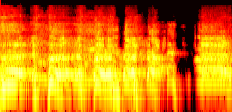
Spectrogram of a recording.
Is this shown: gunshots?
no

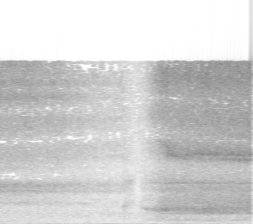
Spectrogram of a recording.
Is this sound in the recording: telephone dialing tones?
no

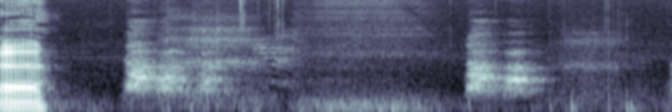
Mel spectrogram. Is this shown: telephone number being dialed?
no

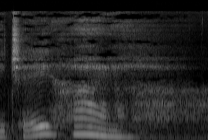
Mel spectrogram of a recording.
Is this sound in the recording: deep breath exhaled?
yes

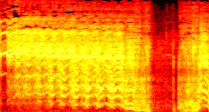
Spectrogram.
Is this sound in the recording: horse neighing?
yes

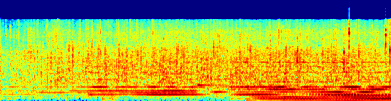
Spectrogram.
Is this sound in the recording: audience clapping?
yes

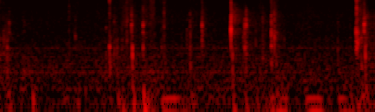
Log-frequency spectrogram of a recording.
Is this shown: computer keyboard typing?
yes

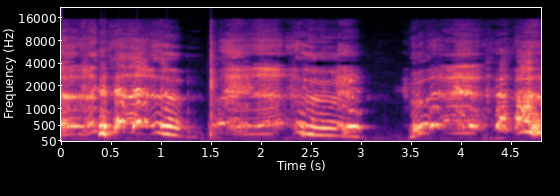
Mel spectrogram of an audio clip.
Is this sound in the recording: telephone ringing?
no

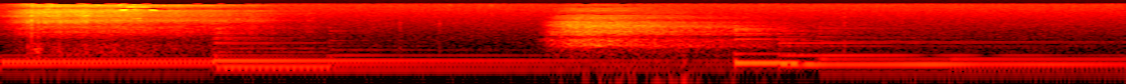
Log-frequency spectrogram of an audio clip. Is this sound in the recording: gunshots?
no

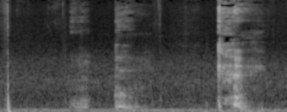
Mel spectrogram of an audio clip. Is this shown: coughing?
yes

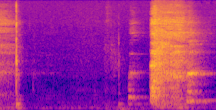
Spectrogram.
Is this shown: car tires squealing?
no

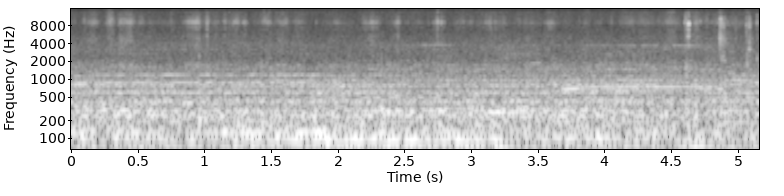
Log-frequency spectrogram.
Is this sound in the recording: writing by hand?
yes

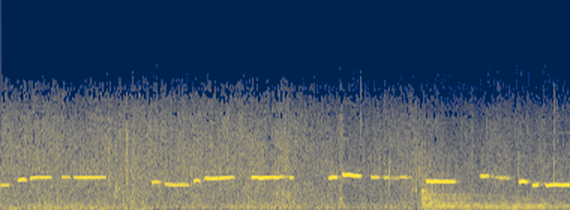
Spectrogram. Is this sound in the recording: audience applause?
no

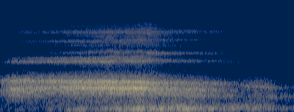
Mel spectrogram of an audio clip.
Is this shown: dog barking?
no

